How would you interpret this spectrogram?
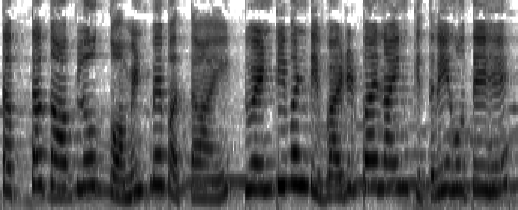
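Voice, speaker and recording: Very high-pitched woman storyteller. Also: animated, normal speed, fairly bright tone, faint music behind. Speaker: narrator. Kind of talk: scripted children's story narration.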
